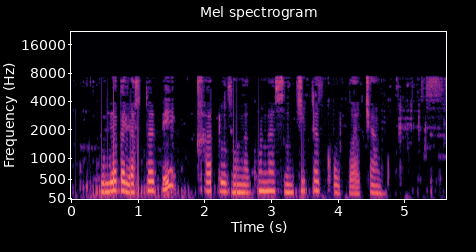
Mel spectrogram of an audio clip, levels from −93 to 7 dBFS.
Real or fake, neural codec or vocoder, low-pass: real; none; 7.2 kHz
